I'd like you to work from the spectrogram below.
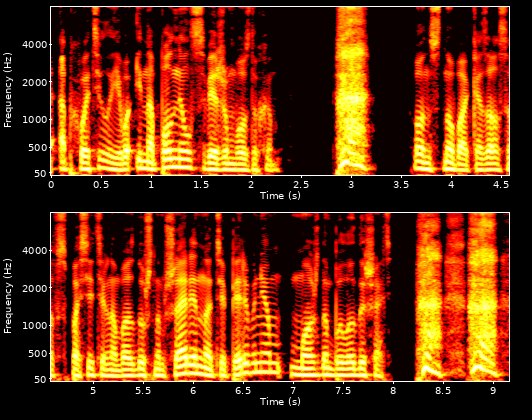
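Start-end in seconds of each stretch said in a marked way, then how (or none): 2.8-3.2 high, sudden gulp of breath; sharp gasp for air. Acted. Sanya gets air back underwater, gasping. 8.2-9.1 two high, sharp gulps of breath; gasps for air. Acted. Sanya can breathe in the bubble, gasping.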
